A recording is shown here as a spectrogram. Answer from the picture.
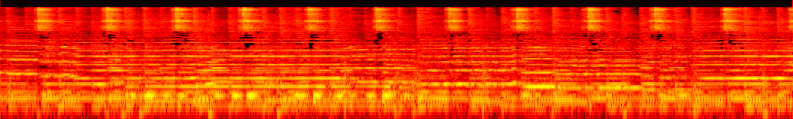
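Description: Fiddle playing an instrumental break of a gospel tune, its melody moving in long bowed notes, over accompaniment that keeps a steady beat.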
